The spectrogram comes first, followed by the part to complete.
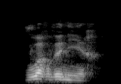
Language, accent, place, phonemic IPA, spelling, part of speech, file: French, France, Lyon, /vwaʁ və.niʁ/, voir venir, verb, LL-Q150 (fra)-voir venir.wav
- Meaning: 1. to see coming 2. to wait and see how the wind is blowing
